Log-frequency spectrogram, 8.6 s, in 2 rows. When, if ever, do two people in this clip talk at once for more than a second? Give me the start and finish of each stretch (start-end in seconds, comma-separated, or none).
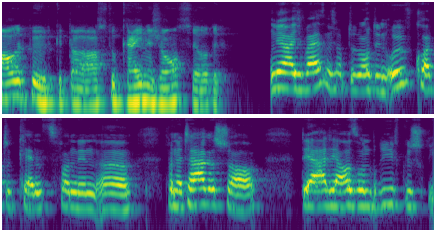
none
